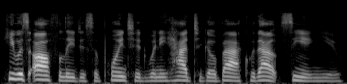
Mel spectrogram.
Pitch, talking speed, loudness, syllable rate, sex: 175 Hz, 225 wpm, -22 LUFS, 5.7 syllables/s, female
